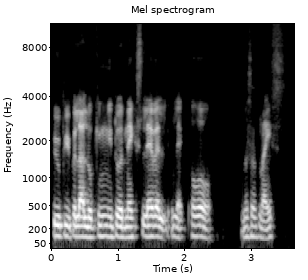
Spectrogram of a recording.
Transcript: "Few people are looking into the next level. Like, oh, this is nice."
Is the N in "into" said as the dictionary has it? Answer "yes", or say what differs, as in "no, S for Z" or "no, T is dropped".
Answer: no, N is dropped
